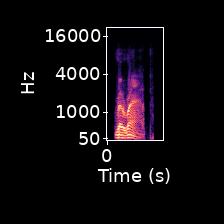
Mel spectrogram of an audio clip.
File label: "rewrap", British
